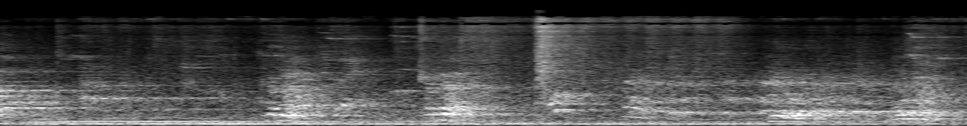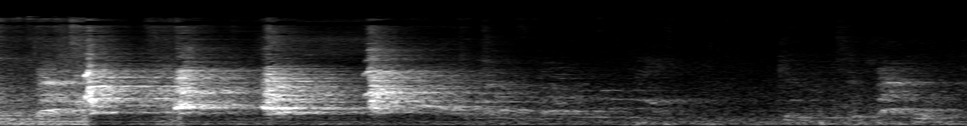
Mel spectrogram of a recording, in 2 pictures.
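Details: Yorkshire Terrier confronted by another dog that almost attacks it; a run of sharp barks and yips, several per second, mixed with people talking and a steady low hum during the first seven seconds, then quieter fading yelps.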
